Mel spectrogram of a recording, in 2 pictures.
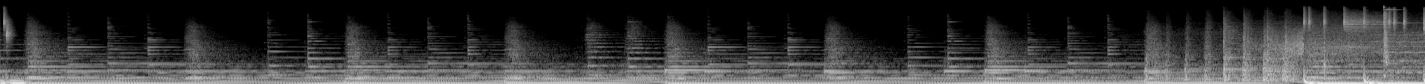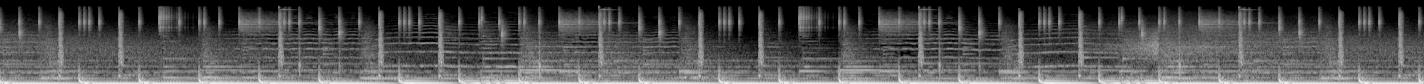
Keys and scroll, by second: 1.5 c, 9.8 ctrl+q, 15.7 KP_Add, 20.0 F3, 21.7 c, 25.0 shift+F2, 25.4 Escape.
